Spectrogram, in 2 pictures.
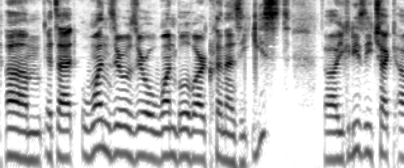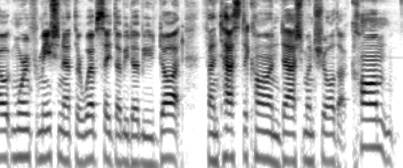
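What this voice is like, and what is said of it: Noticeable accent in English. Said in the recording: “Sorry if I brutalized that with my accent.”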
